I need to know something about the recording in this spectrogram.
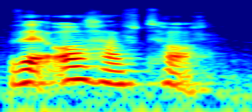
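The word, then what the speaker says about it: Ve'ohavta (ואהבת): So they start the first paragraph of Shema with Ve'ohavta. Okay, that's how you pronounce that word, and it means, and you shall love.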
